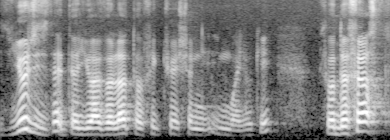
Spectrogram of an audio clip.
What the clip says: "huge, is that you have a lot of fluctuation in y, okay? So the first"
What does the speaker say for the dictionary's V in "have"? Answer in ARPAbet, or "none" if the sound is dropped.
V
